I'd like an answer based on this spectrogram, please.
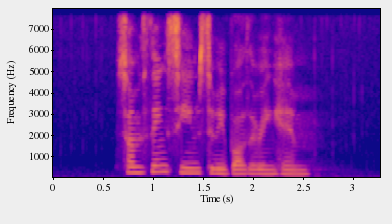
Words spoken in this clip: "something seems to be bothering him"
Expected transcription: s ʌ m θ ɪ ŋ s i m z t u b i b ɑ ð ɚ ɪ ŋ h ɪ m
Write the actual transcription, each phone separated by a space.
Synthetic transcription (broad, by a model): s ʌ m θ ɪ ŋ s i m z t u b i b ɑ ð ɚ ɪ ŋ h ɪ m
